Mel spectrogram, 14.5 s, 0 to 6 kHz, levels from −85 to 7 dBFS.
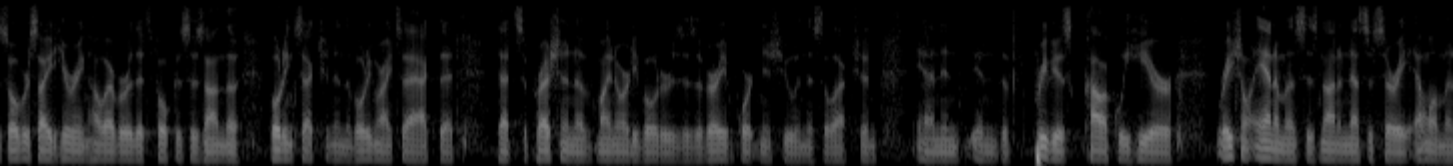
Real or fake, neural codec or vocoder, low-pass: real; none; 5.4 kHz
